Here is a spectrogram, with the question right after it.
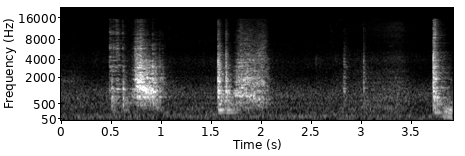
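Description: Cooked steak and cheese being mixed in a pan, with a few scraping, rasping strokes of a utensil against the pan surface in short bursts separated by quieter pauses, close up and without talk.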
